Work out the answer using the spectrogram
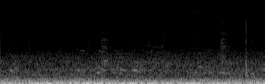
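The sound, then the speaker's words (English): Steady low rumble and drone of a road vehicle at high speed, with a tire vibrating after losing a wheel balance weight; the dense, even roar holds without a break. “I seem to have a high-speed vibration on one of these tires. I must have lost a weight somewhere along the way.”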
